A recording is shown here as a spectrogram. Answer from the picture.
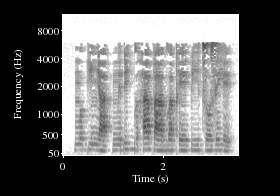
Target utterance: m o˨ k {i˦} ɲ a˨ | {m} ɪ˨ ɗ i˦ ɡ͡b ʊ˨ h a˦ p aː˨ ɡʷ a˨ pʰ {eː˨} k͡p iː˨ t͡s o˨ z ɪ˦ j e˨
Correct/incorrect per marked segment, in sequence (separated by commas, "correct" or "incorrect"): incorrect, correct, correct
